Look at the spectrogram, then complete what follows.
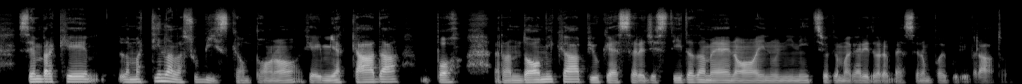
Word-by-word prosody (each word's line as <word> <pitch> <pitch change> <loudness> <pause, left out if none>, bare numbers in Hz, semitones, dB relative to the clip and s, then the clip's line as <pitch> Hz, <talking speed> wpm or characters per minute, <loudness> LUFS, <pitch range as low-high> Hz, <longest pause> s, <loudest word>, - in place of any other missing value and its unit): Sembra 125 0 +3
che, 125 -1 +2
mhmm, - - -7 0.2
la 115 - -3
mattina 120 +6 +1
la 110 -3 0
subisca 100 -5 +1
un 90 0 -10
po', 90 -2 -6
no? 90 +4 -1
Che 95 -3 -3
mi 95 +1 -1
accada 115 +3 +3 0.2
un - - -17
po' 105 0 +1 0.4
randomica 110 +6 +3
più 105 -4 -4
che 100 -2 -2
essere 90 -1 +5
gestita 100 +4 0
da 105 0 0
me, 95 -1 +1
no, 90 0 0
in 90 0 -5
un 90 0 -7
inizio 90 +2 -4
che 95 - -8
magari 90 +2 -5
dovrebbe - - -7
essere 85 0 -1
un 85 - -11
po' 85 - -11
equilibrato. 85 - -10
100 Hz, 195 wpm, -23 LUFS, 90-115 Hz, 0.4 s, essere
